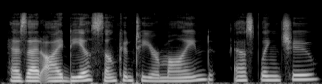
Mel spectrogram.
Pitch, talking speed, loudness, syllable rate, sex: 180 Hz, 185 wpm, -19 LUFS, 4.6 syllables/s, female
